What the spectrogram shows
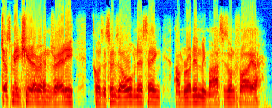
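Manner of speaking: terrible, laid-on, put-on Scottish accent. Taking a second try at the line, now in a scottish accent. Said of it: "Scottish accent".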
